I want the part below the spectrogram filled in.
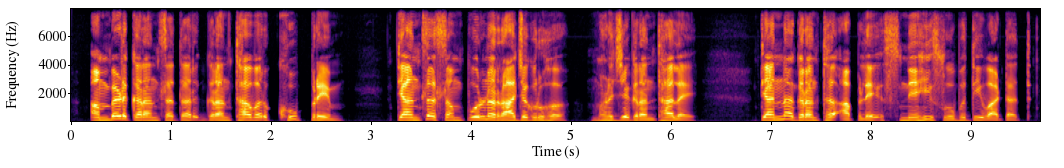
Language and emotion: Marathi, neutral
